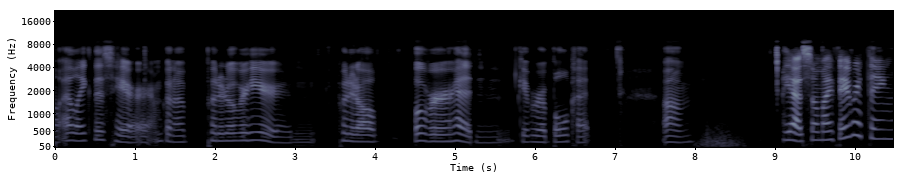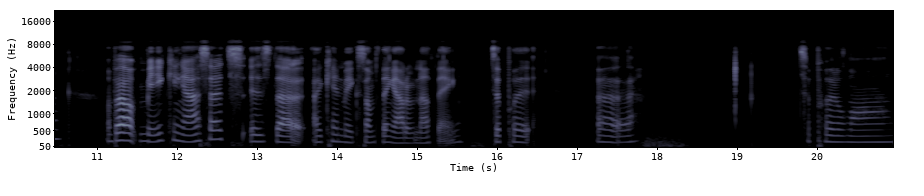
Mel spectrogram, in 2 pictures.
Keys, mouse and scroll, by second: 1.2 g, 3.3-5.2 middle drag, 5.2 scroll up 1, 5.3-6.4 middle drag, 6.4-6.9 scroll down 3, 6.9-8.0 shift+middle drag, 8.0 Tab, 8.8-10.3 shift+middle drag, 10.3-11.1 scroll down 5, 11.2-12.9 shift+middle drag, 12.9 click, 14.1 Tab, 14.5-14.9 scroll up 1, 15.1-18.1 shift+middle drag.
